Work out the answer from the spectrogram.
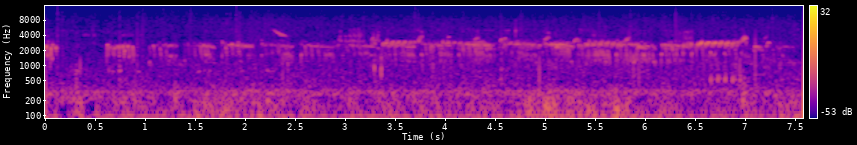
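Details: Long-billed dowitcher (Limnodromus scolopaceus), calls.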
